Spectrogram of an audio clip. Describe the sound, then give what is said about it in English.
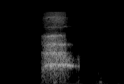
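A man imitates a gasp, drawing one short, sharp, deep breath in, followed by a tiny faint sound. “kind of takes that gasp, that deep breath, like,”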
